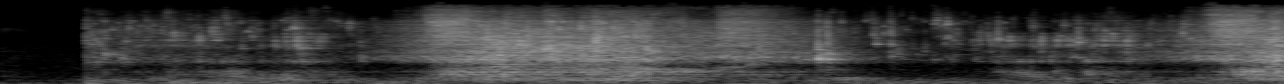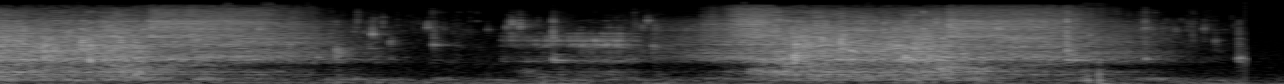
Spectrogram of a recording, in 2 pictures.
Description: This fill valve is noisy and makes a pulsating sound when flushing.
